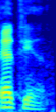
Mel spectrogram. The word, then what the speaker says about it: Etienne: The French pronunciation would be Etienne.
